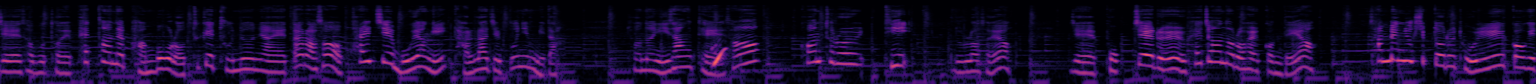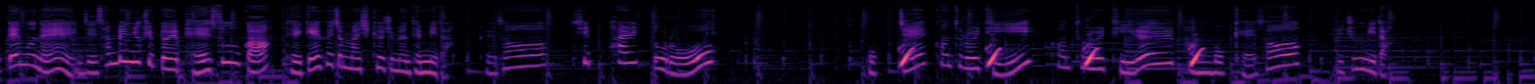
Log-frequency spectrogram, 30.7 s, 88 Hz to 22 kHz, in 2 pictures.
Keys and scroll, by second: 8.9 super+d, 23.9 super+d, 25.5 super+d, 26.5 super+d.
